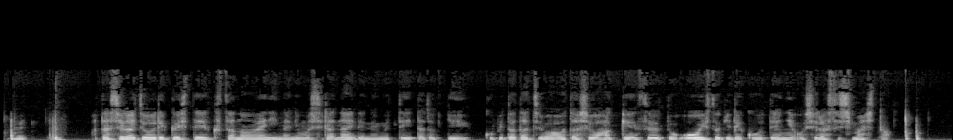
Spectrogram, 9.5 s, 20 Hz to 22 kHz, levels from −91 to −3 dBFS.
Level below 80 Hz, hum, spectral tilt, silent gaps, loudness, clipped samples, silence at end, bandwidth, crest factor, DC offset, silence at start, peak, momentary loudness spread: -50 dBFS; none; -6 dB/octave; none; -25 LUFS; under 0.1%; 0.3 s; 11.5 kHz; 18 dB; under 0.1%; 0.1 s; -8 dBFS; 10 LU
